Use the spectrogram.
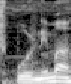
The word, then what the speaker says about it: Paris: पेरिस नहीं, पेरी। तुम्हारा pronunciation भी ना तुम्हारे इरादे की तक।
